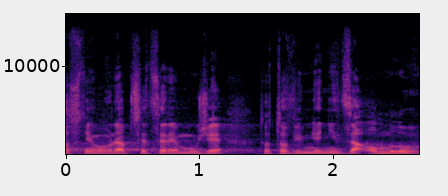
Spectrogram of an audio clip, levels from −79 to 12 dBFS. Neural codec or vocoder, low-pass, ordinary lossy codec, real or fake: none; 14.4 kHz; AAC, 96 kbps; real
